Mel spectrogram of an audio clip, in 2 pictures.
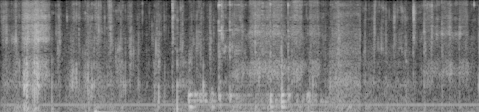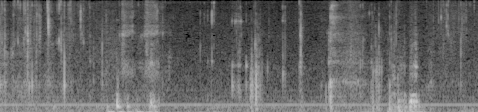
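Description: Close-miked chewing and mouth sounds of someone eating cup noodles, made up of many small wet clicks and a few soft low thuds, over a faint steady hum.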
